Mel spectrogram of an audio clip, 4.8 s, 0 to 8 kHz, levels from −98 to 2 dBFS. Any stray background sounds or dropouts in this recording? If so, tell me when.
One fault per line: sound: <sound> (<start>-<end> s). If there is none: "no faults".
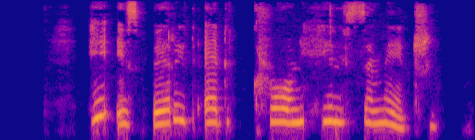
no faults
